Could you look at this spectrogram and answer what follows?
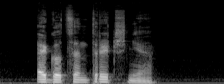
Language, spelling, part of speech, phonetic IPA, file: Polish, egocentrycznie, adverb, [ˌɛɡɔt͡sɛ̃nˈtrɨt͡ʃʲɲɛ], Pl-egocentrycznie.ogg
